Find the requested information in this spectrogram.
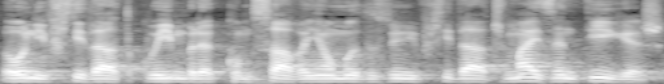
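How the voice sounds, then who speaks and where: Words come out very fast from this man. His voice holds a medium pitch. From Portugal. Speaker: forensic medicine professor. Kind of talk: conference lecture. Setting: seminar stage with audience. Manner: formal.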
